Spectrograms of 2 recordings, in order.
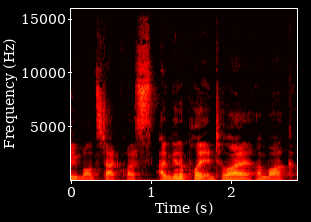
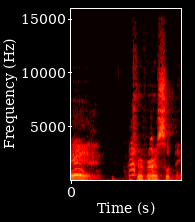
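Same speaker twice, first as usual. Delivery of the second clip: silly, over-the-top, sultry seductive voice; 3 semitones lower than usual. Recording a name to edit into their show, a speaker tries a seductive voice. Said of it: "we don't need to do the seductive voice".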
